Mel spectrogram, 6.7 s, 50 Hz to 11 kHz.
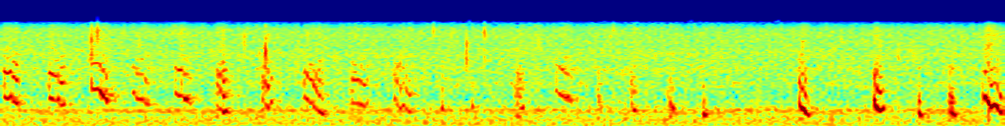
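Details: Whippet puppies, 15 days old, giving short thin whimpers and squeaks, rising and falling, scattered irregularly with brief pauses, several overlapping, with a faint steady hum underneath.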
